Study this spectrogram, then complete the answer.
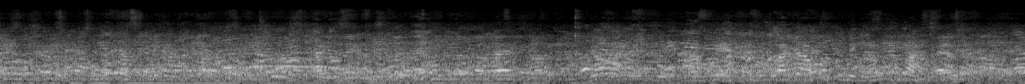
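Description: A large crowd of young men and women chatters and shouts loudly outdoors.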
